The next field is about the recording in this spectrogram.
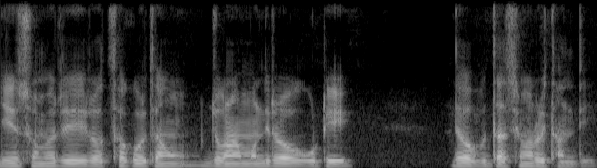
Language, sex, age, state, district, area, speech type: Odia, male, 18-30, Odisha, Balangir, urban, spontaneous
